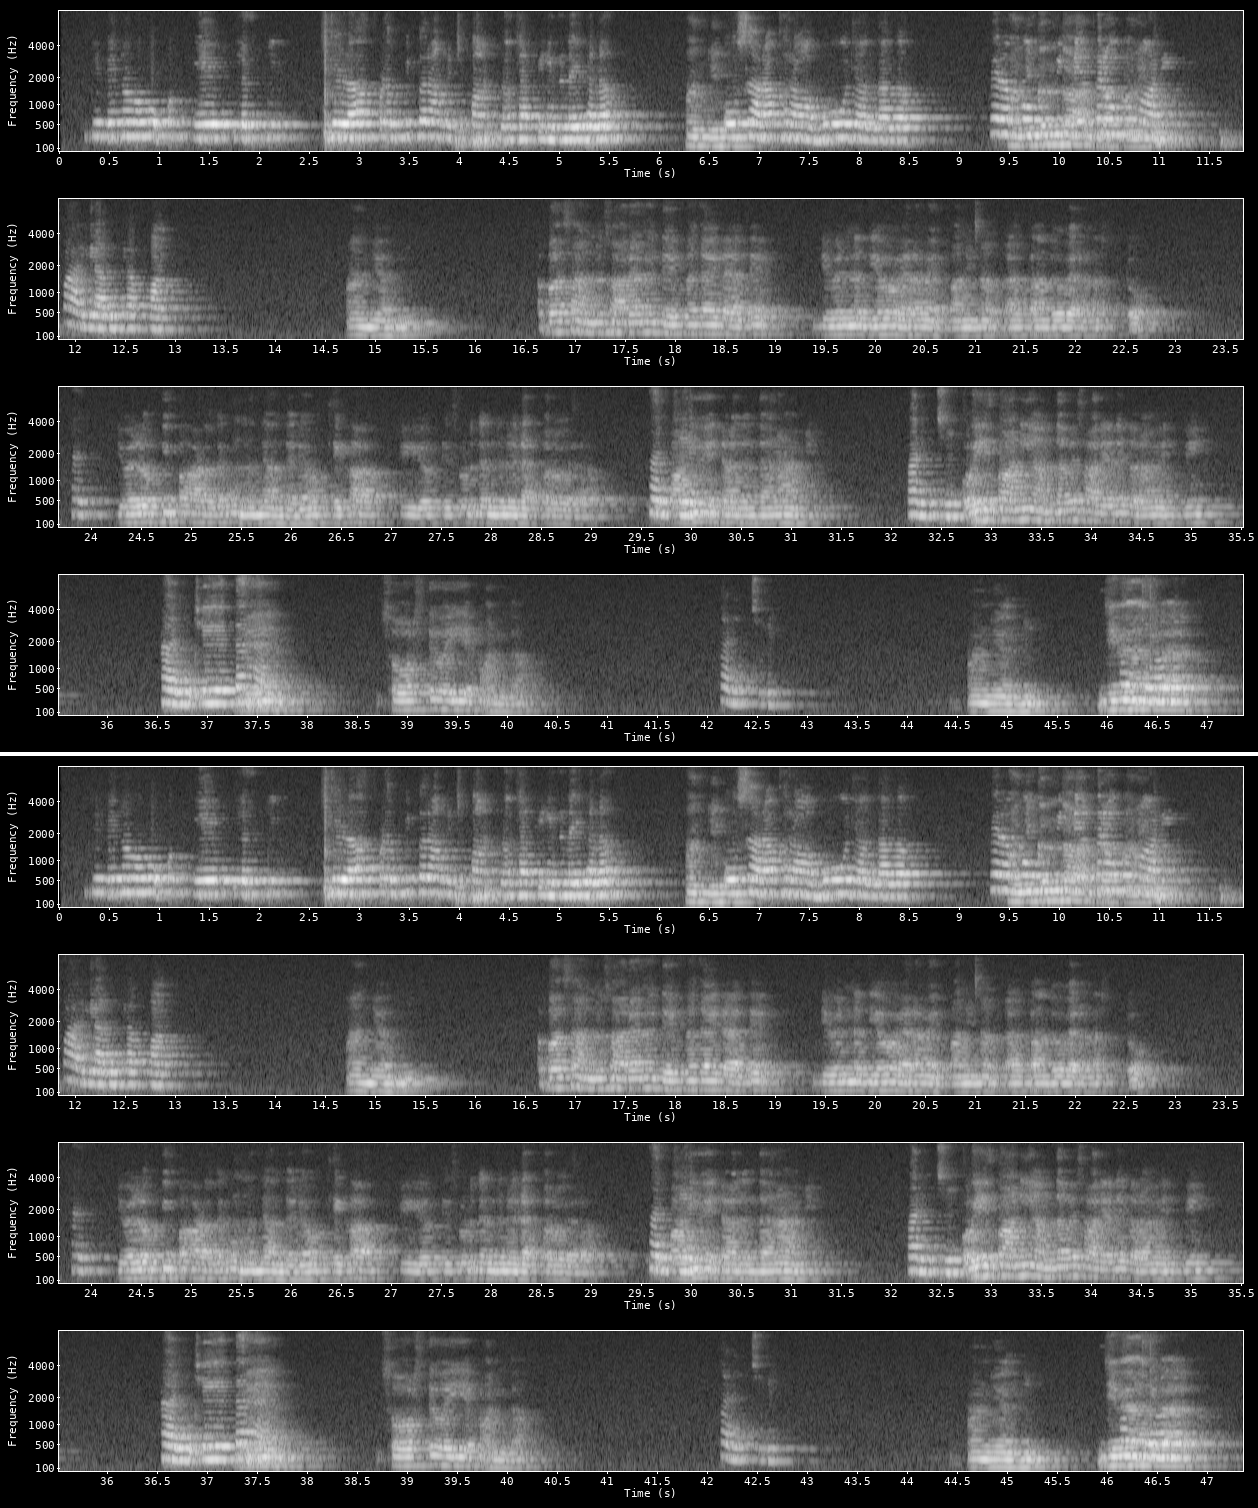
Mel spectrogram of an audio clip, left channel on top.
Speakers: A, in the centre; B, on the right (about 60°).
A: ਜਿਹਦੇ ਨਾਲ ਉਹ ਅੱਗੇ ਮਤਲਬ ਕਿ ਜਿਹੜਾ ਆਪਣਾ ਵੀ ਘਰਾਂ ਵਿੱਚ ਪਾਣੀ ਆਦਾ ਪੀਣ ਲਈ ਹੈਨਾ
B: ਹਾਂਜੀ
A: ਉਹ ਸਾਰਾ ਖ਼ਰਾਬ ਹੋ ਜਾਂਦਾ ਗਾ ਫੇਰ ਆਪਾਂ
B: ਹਾਂਜੀ,
A: ਉਹਨੂ
B: ਗੰਦਾ
A: ਪੀਣੇ ਆ
B: ਆਂਦਾ
A: ਫੇਰ ਉਹ
B: ਪਾਣੀ
A: ਬਿਮਾਰੀ
B: ਨਾ,
A: ਭਾਰੀ ਲੱਗਦੀ ਆਪਾਂ
B: ਹਾਂਜੀ-ਹਾਂਜੀ ਬਸ ਸਾਨੂੰ ਸਾਰਿਆਂ ਨੂੰ ਹੀ ਦੇਖਨਾ ਚਾਹੀਦਾ ਐ ਤੇ ਜੀਵਨ ਨਦੀਆਂ ਵਗੈਰਾ ਵ ਪਾਨੀ ਗਾਂਦ ਵਗੈਰਾ ਨਾ ਸੁੱਟੋ
A: ਨੂੰ
B: ਜਿਵੇਂ ਲੋਕੀ ਪਹਾੜਾਂ ਤੇ ਘੁੰਮਣ ਜਾਂਦੇ ਨੇ ਉੱਥੇ ਖਾ ਪੀ ਸੁੱਟ ਦਿੰਦੇ ਨੇ ਰੈਪਰ ਵਗੈਰਾ
A: ਹਾਂਜੀ
B: ਉਹ ਪਾਨੀ
A: ਹਾਂਜੀ
B: ਵਿੱਚ ਆ ਜਾਂਦਾ ਨਾ ਐਵੇਂ
A: ਹਾਂਜੀ
B: ਉਹੀ ਪਾਨੀ ਆੰਦਾ ਵੇ ਸਾਰਿਆਂ ਦੇ ਘਰਾਂ ਵਿੱਚ ਵੀ
A: ਹਾਂਜੀ ਇਹ ਤਾਂ
B: ਮੇਨ
A: ਹੈ
B: ਸੋਰਸ ਤੇ ਉਹੀ ਹੈ ਪਾਨੀ ਦਾ
A: ਹਾਂਜੀ
B: ਹਾਂਜੀ ਹਾਂਜੀ ਜਿਵੇਂ
A: ਹੁਣ
B: ਅੱਜ
A: ਦਿਨੋ
B: ਕੱਲ੍ਹ
A: ਦਿਨ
